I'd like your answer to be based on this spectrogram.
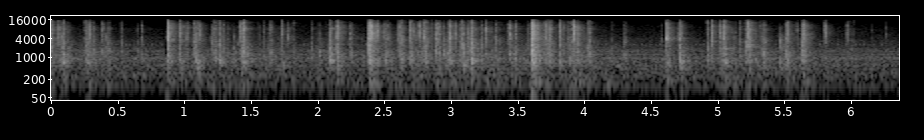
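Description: Long polished nails and fingertips of both hands type rapidly on the plastic keys of a compact pink and white plastic computer keyboard resting on a wooden desk. A fast, uneven stream of bright, crisp clicks and clacks is heard, each dying away almost instantly, with no low rumble beneath.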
